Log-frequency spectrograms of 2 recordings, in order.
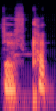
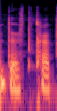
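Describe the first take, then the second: First: दस्तखत said as "daskhat"; "das-khat" for दस्तखत; wrong pronunciation. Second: दस्तखत said as "dastkhat"; "dast-khat" for दस्तखत; correct pronunciation. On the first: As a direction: drop the middle t from दस्तखत. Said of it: "तो होता ही नहीं है". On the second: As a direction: sound the middle t in दस्तखत. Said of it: "होता है". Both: Shown as a demonstration.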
